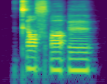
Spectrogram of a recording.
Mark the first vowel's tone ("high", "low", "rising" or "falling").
high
